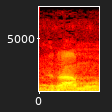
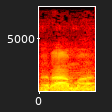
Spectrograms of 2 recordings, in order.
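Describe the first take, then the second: First: The word ends with an added 'o' vowel. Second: The word ends with an added 'a' vowel. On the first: "रामो नहीं" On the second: "रामा नहीं"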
